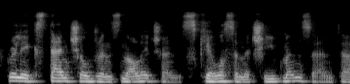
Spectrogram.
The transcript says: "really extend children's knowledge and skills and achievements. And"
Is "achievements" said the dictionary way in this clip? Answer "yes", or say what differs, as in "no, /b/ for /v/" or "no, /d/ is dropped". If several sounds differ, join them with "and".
yes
